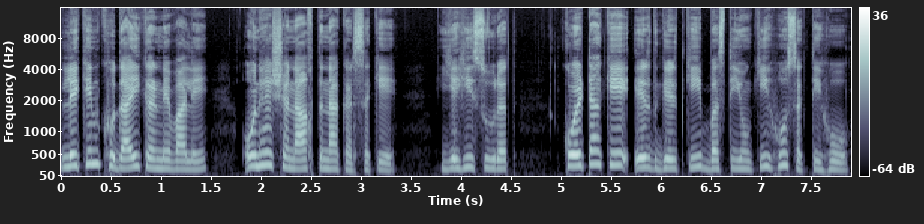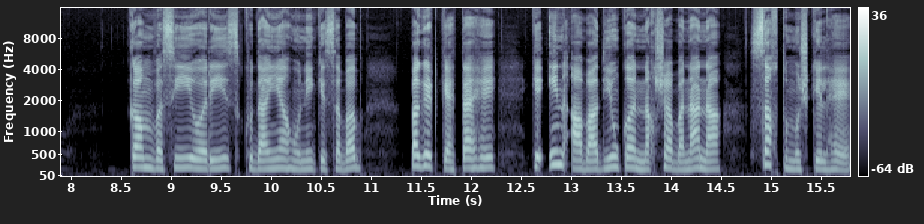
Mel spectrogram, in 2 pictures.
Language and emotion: Urdu, neutral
